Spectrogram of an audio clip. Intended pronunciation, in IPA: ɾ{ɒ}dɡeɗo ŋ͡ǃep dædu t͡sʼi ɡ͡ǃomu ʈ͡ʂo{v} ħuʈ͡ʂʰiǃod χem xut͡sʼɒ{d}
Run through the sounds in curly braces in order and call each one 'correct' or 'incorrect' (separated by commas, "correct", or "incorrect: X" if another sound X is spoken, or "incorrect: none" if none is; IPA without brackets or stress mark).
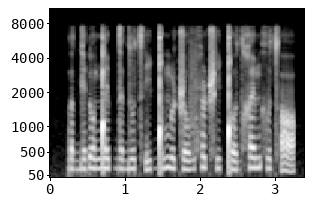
correct, correct, incorrect: none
